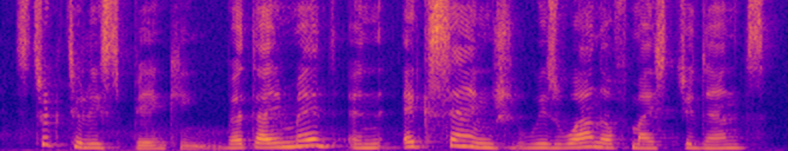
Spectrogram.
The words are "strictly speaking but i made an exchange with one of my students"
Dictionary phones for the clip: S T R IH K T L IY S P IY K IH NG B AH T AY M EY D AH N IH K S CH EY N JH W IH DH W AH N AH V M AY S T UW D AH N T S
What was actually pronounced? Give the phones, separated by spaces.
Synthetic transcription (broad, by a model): S T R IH K T L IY S P IY K IH NG B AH T AY M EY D AH N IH K S EY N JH W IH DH W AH N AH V M AY S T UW D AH N T S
